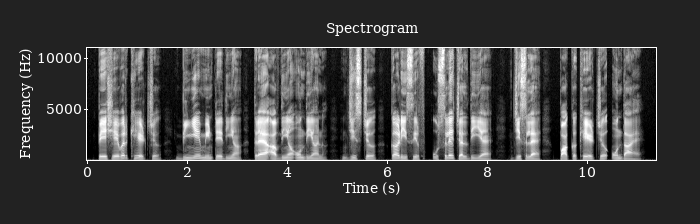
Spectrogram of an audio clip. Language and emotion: Dogri, neutral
